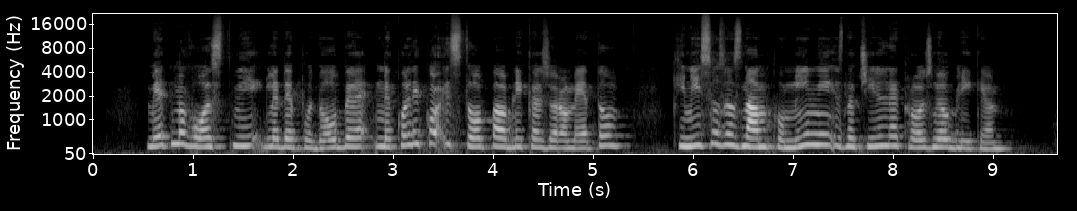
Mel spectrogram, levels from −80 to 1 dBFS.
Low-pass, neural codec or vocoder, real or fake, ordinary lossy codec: none; codec, 44.1 kHz, 3.4 kbps, Pupu-Codec; fake; none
